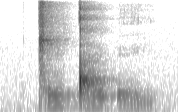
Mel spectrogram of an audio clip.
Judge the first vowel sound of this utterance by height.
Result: mid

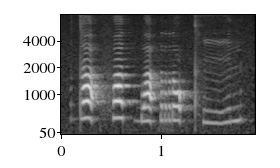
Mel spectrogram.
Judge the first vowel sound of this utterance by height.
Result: low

